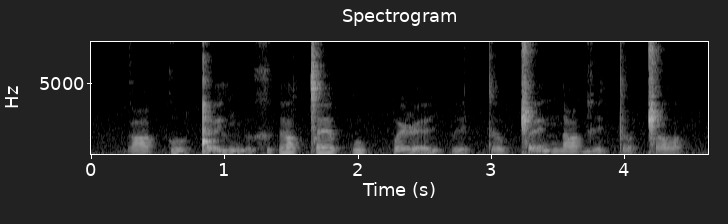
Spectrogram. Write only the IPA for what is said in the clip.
ɡɑ˨kːʊ˦˨ǃɛ̰˦lʲŋə̰˨x | ɪ˦lˠǀɛ˦pːʊ˦ pːə˧ɭɛ̰˨i̯pɪ˨˦ tːə˧u̯ǁɛ̰˦ nːɑ˧ɡɪ˧tːʌ˨ǁə˦lˠ

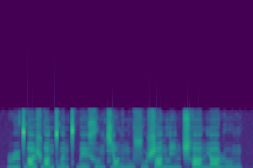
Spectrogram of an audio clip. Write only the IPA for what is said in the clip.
ɻɻ̩˥˨t̪wa˥˨ɪ̯ʂwa˦nt̪wə˥˨n t̪ʰwe˦ɪ̯xɤ˨˩ŋt͡ɕjɑ˥˨ŋ n̪u˦su˦ ʂa˦nli˥˨nʈ͡ʂʰä˦ n̪jä˦ ɻɤ˨˦ŋ

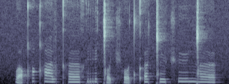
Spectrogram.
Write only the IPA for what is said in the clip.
o̰qʰɐqʰɛːv kʰœːxrʲɐǀo̰ t͡ʃʰo̰tkʼœ ǀyt͡ʃʰyːŋ͡ǀœː

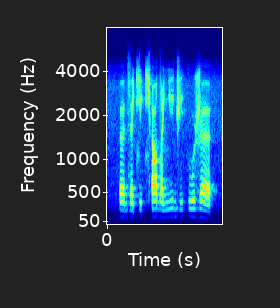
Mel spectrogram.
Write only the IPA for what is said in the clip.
ɐd͡zɐt͡ɕə t͡ɕʰɐdˤɐ ʎid͡ʒi ku ʐɐ

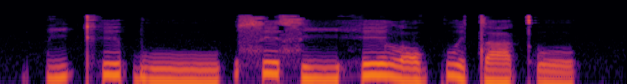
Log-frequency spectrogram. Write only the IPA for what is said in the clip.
k͡pi˨˦kʰɪ˦ɓuː˨ | sɪ˦siː˨he˦ lɔ˨kʷɪ˦˨ta˨kʼʊ˨

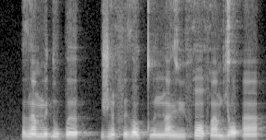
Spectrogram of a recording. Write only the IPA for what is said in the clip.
ðã˧mʏ˧ɗu˧pə˧ | ʒə̃˧fɪ˧ðɔ˧ tʷɪ˧ nã˧ɣy˧ fɔ̃˥˧fã˧bjɔ˧ ʔã˧

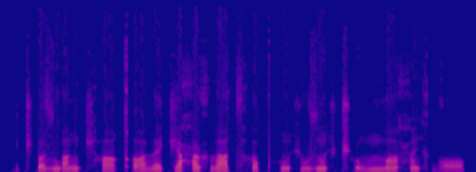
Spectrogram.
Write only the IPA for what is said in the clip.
t͡ʃʼʌ˨˦zwɑ˧ŋt͡ʃʰɑ˧ qʼɑ˧ðɛ˦ t͡ʃɛ˦ħə˞˦xðɑ˦t͡sʰʌ˦˨ pʰũ˨ʃu˦zũ˦ʃ t͡ʃʼʊ˨mːɑ̃˦˨ħĩ˨˦x ɡɔ˧

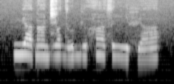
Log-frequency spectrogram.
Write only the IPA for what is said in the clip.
mʲa˥˧ ɗã˧d͡ʑʌ˧dɯ˩˧ bʲɯ˧˩hã˥˧siː˧˩ fʲa˩˧

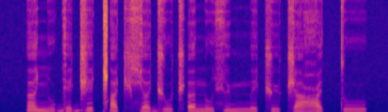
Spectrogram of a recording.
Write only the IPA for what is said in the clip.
ɜ˥ɲu˩˧ɡe˩˧ d͡ʒe˥ ǁa˥˩t͡ʃçɜ˧˩d͡ʒu˨˥t͡ʃʼɜ˥ nu˧˩çy˥mːe˩˧ t͡ʃy˥˩t͡ʃa˥˩ ʕɪ˥tːu˥

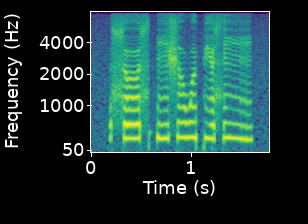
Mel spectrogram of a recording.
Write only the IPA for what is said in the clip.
sɵːs ʔiʃɯ wɯpʲøsiː

